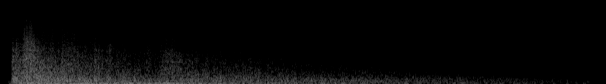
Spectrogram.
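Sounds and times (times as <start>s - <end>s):
explosion debris: 0.1s - 3.7s.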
